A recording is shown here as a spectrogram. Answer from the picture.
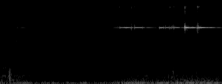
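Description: A tiny handbell tinkling with a thin, high ring that starts about a second in and lasts about a second.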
